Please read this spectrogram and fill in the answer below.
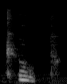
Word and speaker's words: coup: I can't say I understand anything happening, but I'm pretty sure each coupe there's a P at the end. Look, I like I'm dyslexic and all, but I know the the P is not pronounced.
